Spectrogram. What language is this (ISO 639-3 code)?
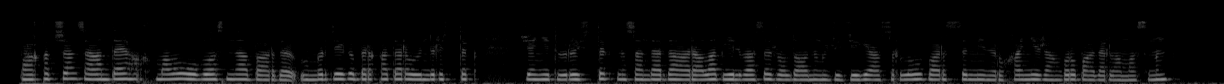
kaz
